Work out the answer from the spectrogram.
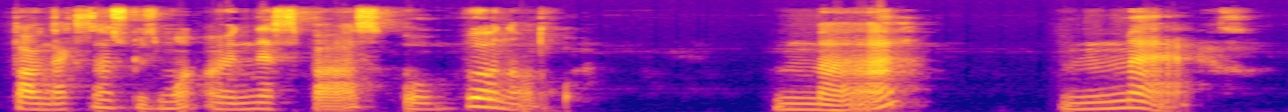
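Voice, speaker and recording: A woman teacher giving a slow, patient spelling and dictation lesson for young children, explaining step by step. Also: fairly low pitch, creaky, darkish tone, breathy edge. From Quebec, Canada.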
